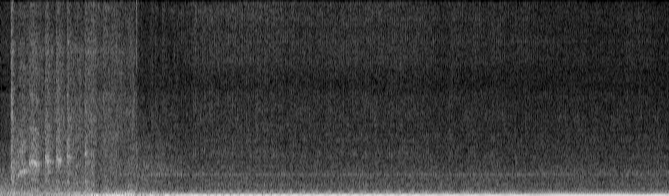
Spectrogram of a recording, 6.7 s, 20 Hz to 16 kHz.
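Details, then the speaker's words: Vauxhall Cavalier Mk2 after welding up the original exhaust: starter cranks, engine settles to a deep steady even idle without rasp or blow, far better than before; normal exhaust note. "Damn sight better than what it did before. It sounded absolutely horrendous before."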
